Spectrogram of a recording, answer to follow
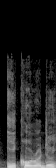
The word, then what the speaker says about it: Ikorodu: Yeah, I know that earlier you pronounced Ikorodu quite, quite clearly, like Ikorodu. You gave it the enunciation, the exact way that it should be.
